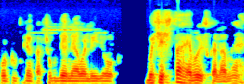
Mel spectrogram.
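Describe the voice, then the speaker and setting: Fairly low in pitch, a man speaks in a dark, mellow tone. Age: 70s. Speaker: magician. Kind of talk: interview. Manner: animated.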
